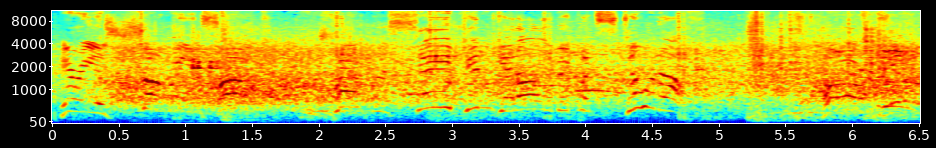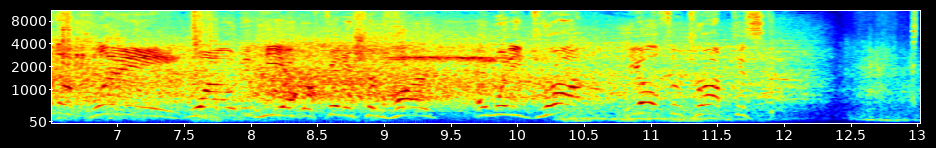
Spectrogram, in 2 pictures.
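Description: A large arena crowd roars and cheers.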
